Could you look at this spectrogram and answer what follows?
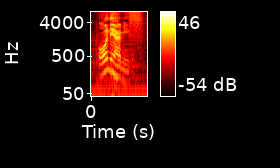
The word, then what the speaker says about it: Honnêamise: Y, para la gente que no lo sabe, se dice The Wings of Oneamis. La H no se pronuncia.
